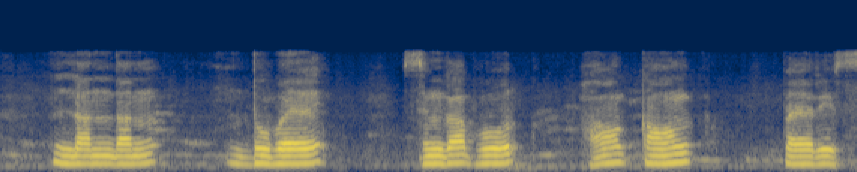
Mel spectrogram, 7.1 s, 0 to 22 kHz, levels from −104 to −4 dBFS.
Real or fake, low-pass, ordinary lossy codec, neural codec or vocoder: fake; 7.2 kHz; none; codec, 16 kHz, 8 kbps, FreqCodec, smaller model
